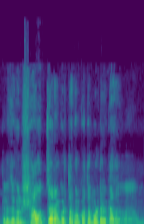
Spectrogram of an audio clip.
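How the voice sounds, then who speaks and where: A man's voice: extremely high pitch, a little mellow. A man teaching electronics, constantly firing questions at his students. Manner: rapid, keeps quizzing students with rhetorical questions. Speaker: electronics tutor. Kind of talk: classroom lecture with questions. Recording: faint background noise.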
